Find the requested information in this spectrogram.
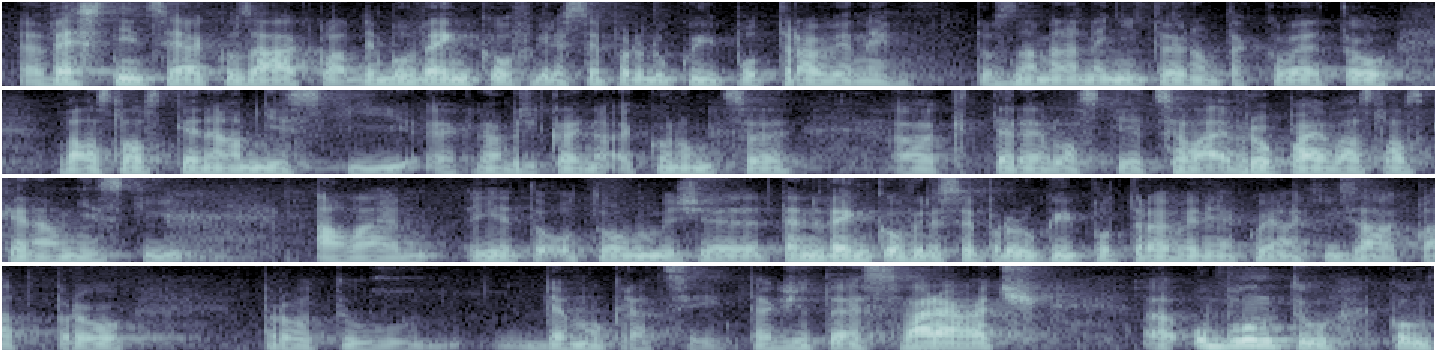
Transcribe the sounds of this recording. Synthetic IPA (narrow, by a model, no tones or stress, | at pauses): vɛst̪ɲɪt͡sɛjako̞zaːklat̪nɛbo̞vɛŋkofɡdɛsɛpɾo̞dukujiːpo̞t̪ɾʔavɪnɪt̪o̞znamɛnaːnɛɲiːt̪ojɛno̞mt̪akovɛːt̪o̞ | vaːt͡slafskɛːnaːmɲɛsciːjaknaːmrikajina̰ʔɛko̞no̞mt͡sɛ | kt̪ɛɾɛːvlast̪ɲɛt͡sɛlaːʔɛvɾo̞pajɛvaːt͡slafskɛːnaːmɲɛsciː | ʔalɛjɛt̪oʔot̪o̞mʒɛt̪ɛnvɛŋkovɡdɛsɛpɾodukujiːpo̞t̪ɾavɪnɪjako̞ɲaːkiːzaːklat̪pɾo̞ | pɾot̪udɛmo̞kɾat͡sɪjɪt̪aɡʒɛt̪ojɛsvaɾaːt͡ʃ | ʔubunt̪ukon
